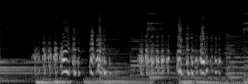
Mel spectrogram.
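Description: Turkey gobbling, several quick bursts in a row beginning about a third of a second in.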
